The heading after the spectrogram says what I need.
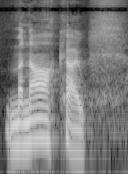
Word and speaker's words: Monaco: league for round six at Monaco or as the great Sterling Moss used to pronounce it monarco uh but for myself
